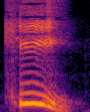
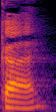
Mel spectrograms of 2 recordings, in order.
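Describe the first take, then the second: First: The name is said with an 'ee' vowel. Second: The name is said with an 'eye' vowel. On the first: The speaker calls it right. "Planet Key" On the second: The speaker calls it wrong. "not Kai"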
